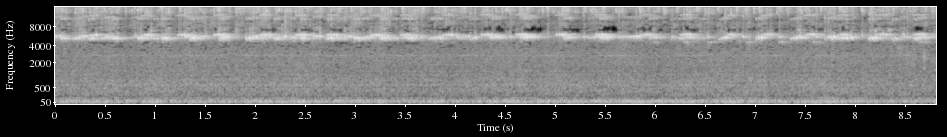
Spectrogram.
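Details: Crickets heard as a calming nature sound for sleep: a steady, thin, high trill with gently beating pulses carries on evenly over a persistent low-pitched rumble.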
